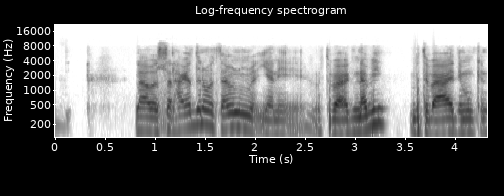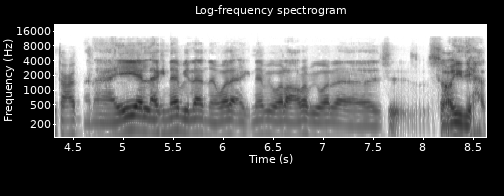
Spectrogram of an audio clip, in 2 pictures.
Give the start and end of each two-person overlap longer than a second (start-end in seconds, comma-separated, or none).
none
